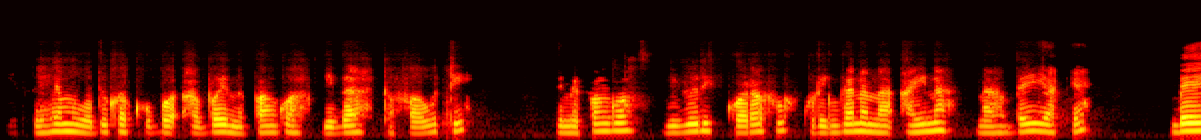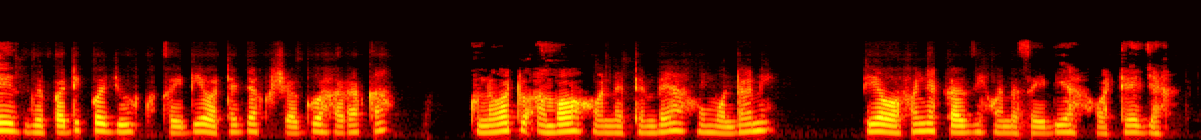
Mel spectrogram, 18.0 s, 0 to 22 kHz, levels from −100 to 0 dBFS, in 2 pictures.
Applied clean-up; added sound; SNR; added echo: neural mask model DeepFilterNet 3.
